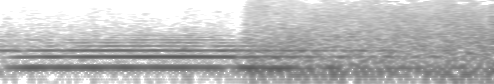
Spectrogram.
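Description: A deep, steady horn-like tone, one long sustained note with overtones, opening an advertisement soundtrack. It fades about a second and a half in while a low rumble continues beneath.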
